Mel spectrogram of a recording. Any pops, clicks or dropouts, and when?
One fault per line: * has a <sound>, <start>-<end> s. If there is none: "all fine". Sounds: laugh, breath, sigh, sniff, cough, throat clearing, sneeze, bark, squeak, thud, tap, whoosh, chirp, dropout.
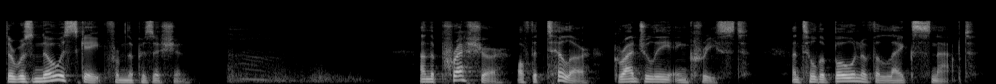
* has a sigh, 2.3-3.8 s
